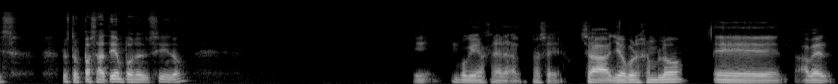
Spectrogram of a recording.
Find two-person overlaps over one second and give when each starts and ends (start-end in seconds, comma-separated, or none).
none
